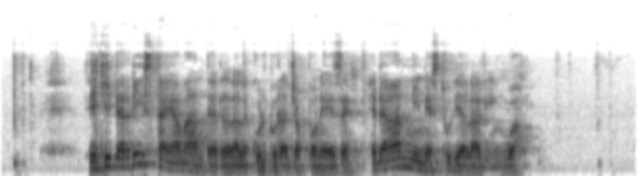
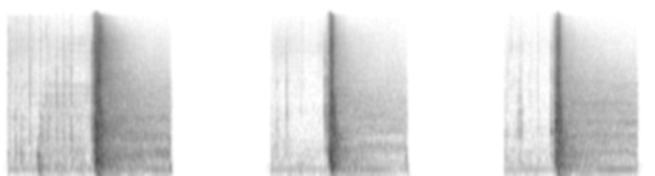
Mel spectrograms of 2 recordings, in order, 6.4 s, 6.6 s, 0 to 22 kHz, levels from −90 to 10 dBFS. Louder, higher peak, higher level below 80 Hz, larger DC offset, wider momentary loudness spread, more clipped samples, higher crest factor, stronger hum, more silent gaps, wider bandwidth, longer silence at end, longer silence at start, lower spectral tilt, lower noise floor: first, -14 LUFS vs -22 LUFS; about the same, 0 dBFS vs -2 dBFS; first, -46 dBFS vs -60 dBFS; neither; second, 7 LU vs 25 LU; neither; second, 14 dB vs 30 dB; neither; second, none vs 1.77-2.65 s, 4.14-5.01 s; second, 9.2 kHz vs 16.5 kHz; first, 1.05 s vs 0.75 s; second, 0.15 s vs 0.4 s; first, -5 dB/octave vs -1.5 dB/octave; about the same, -58 dBFS vs -61 dBFS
